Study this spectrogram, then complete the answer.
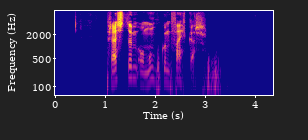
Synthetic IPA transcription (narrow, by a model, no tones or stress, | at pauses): pʰɾɛst̪ʏmɔɣmuŋ̥kʏmfa̰jhka̰ɾ̥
